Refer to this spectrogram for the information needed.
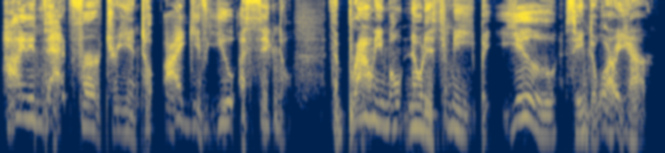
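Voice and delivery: high, breathy stage whisper; whispered orders. A narrator's reading. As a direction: conspire urgently in a little voice. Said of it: "Twigleg whispered to the bird".

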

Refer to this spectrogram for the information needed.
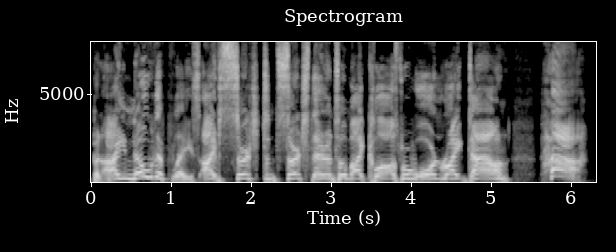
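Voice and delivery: high, loud gloating shout; gloating dragon. Acted. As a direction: crow over the news, loud and high. Dragon exulting.

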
